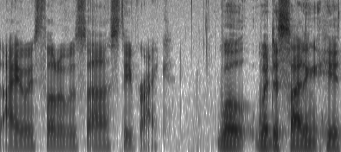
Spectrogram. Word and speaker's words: Reich: Steve Reich? How do you say it? Steve Reich. Steve It's- Reich. Why did I think it's it was Reich. Reich? Anyway, Some Steven. people say it differently.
